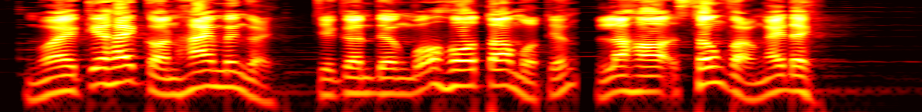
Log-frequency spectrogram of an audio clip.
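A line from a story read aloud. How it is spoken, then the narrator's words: Cold. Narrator (Vietnamese): Đường Hán lạnh lùng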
